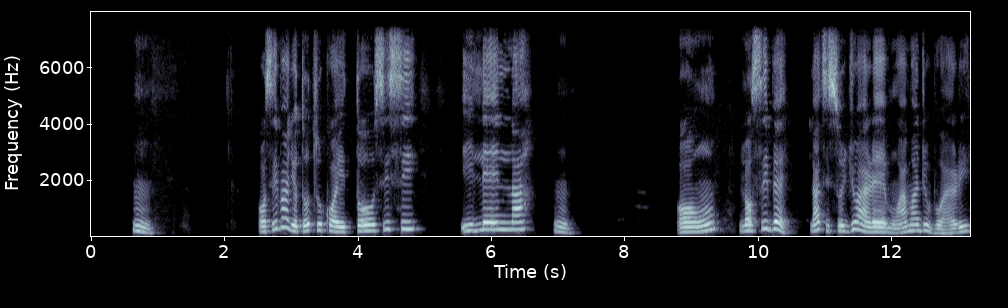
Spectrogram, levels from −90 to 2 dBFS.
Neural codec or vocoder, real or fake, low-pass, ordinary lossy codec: none; real; 7.2 kHz; none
